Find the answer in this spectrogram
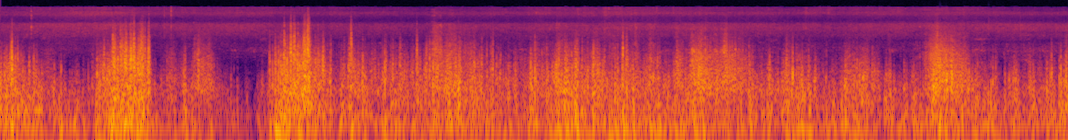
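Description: Wind buffeting the microphone: a loud, low rushing noise that comes in gusts, swelling about a second in, again around three seconds, and near the end.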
